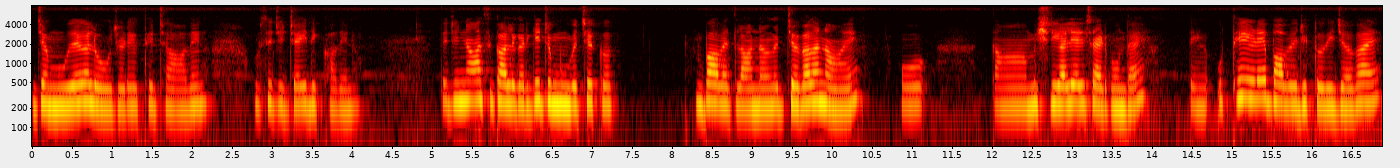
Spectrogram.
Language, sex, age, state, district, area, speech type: Dogri, female, 18-30, Jammu and Kashmir, Reasi, rural, spontaneous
